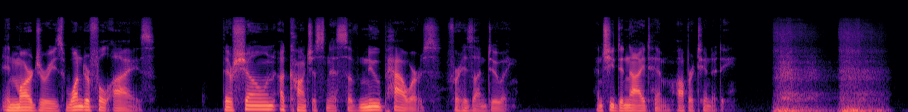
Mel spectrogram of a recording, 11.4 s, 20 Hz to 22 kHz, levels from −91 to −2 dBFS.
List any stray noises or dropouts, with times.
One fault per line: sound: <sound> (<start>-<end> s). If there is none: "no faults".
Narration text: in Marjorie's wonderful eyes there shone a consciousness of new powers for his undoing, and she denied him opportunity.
sound: breath (9.6-11.2 s)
